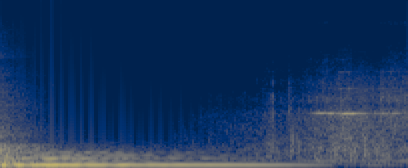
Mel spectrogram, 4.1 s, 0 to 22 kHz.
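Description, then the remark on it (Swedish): The engines of the ship Ocean Viking roar in a deep, steady low rumble with a droning hum as it glides out of the harbour to sea, running for the first time in three weeks, joined near the end by rushing noise and a brief thin whine. No one speaks. “Motorerna dånar för första gången på 3 veckor.”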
